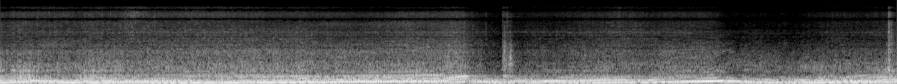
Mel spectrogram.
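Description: Several car engines running together in a race, revving up and dropping back over and over as they accelerate and change gear, with a short sharp knock about five seconds in.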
